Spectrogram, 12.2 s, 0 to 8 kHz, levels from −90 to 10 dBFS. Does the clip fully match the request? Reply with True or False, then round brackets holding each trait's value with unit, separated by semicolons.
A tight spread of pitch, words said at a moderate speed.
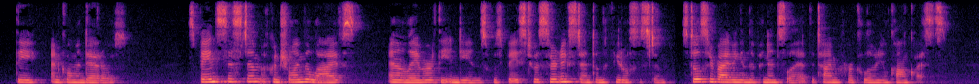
True (2.0 semitones; 180 wpm)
